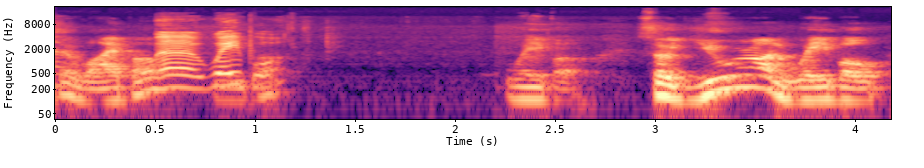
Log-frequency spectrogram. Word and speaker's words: Weibo: Do I how do I pronounce Yeah. it? Weibo? Weibo? 微博. Weibo.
